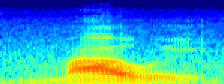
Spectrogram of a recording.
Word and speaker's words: Maui: to catch them but the way we pronounce this word is Maui yeah what gets difficult for most people is that there's three vowels yeah and these aren't regular vowels these are Hawaiian vowels and that's what trips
